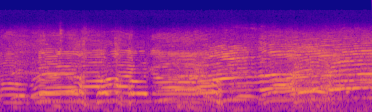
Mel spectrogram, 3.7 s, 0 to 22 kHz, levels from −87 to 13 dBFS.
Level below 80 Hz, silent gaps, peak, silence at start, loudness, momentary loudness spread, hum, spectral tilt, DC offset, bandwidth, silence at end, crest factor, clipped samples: -50 dBFS; none; -4 dBFS; 0 s; -16 LUFS; 4 LU; none; -1 dB/octave; under 0.1%; 16 kHz; 0 s; 12 dB; under 0.1%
